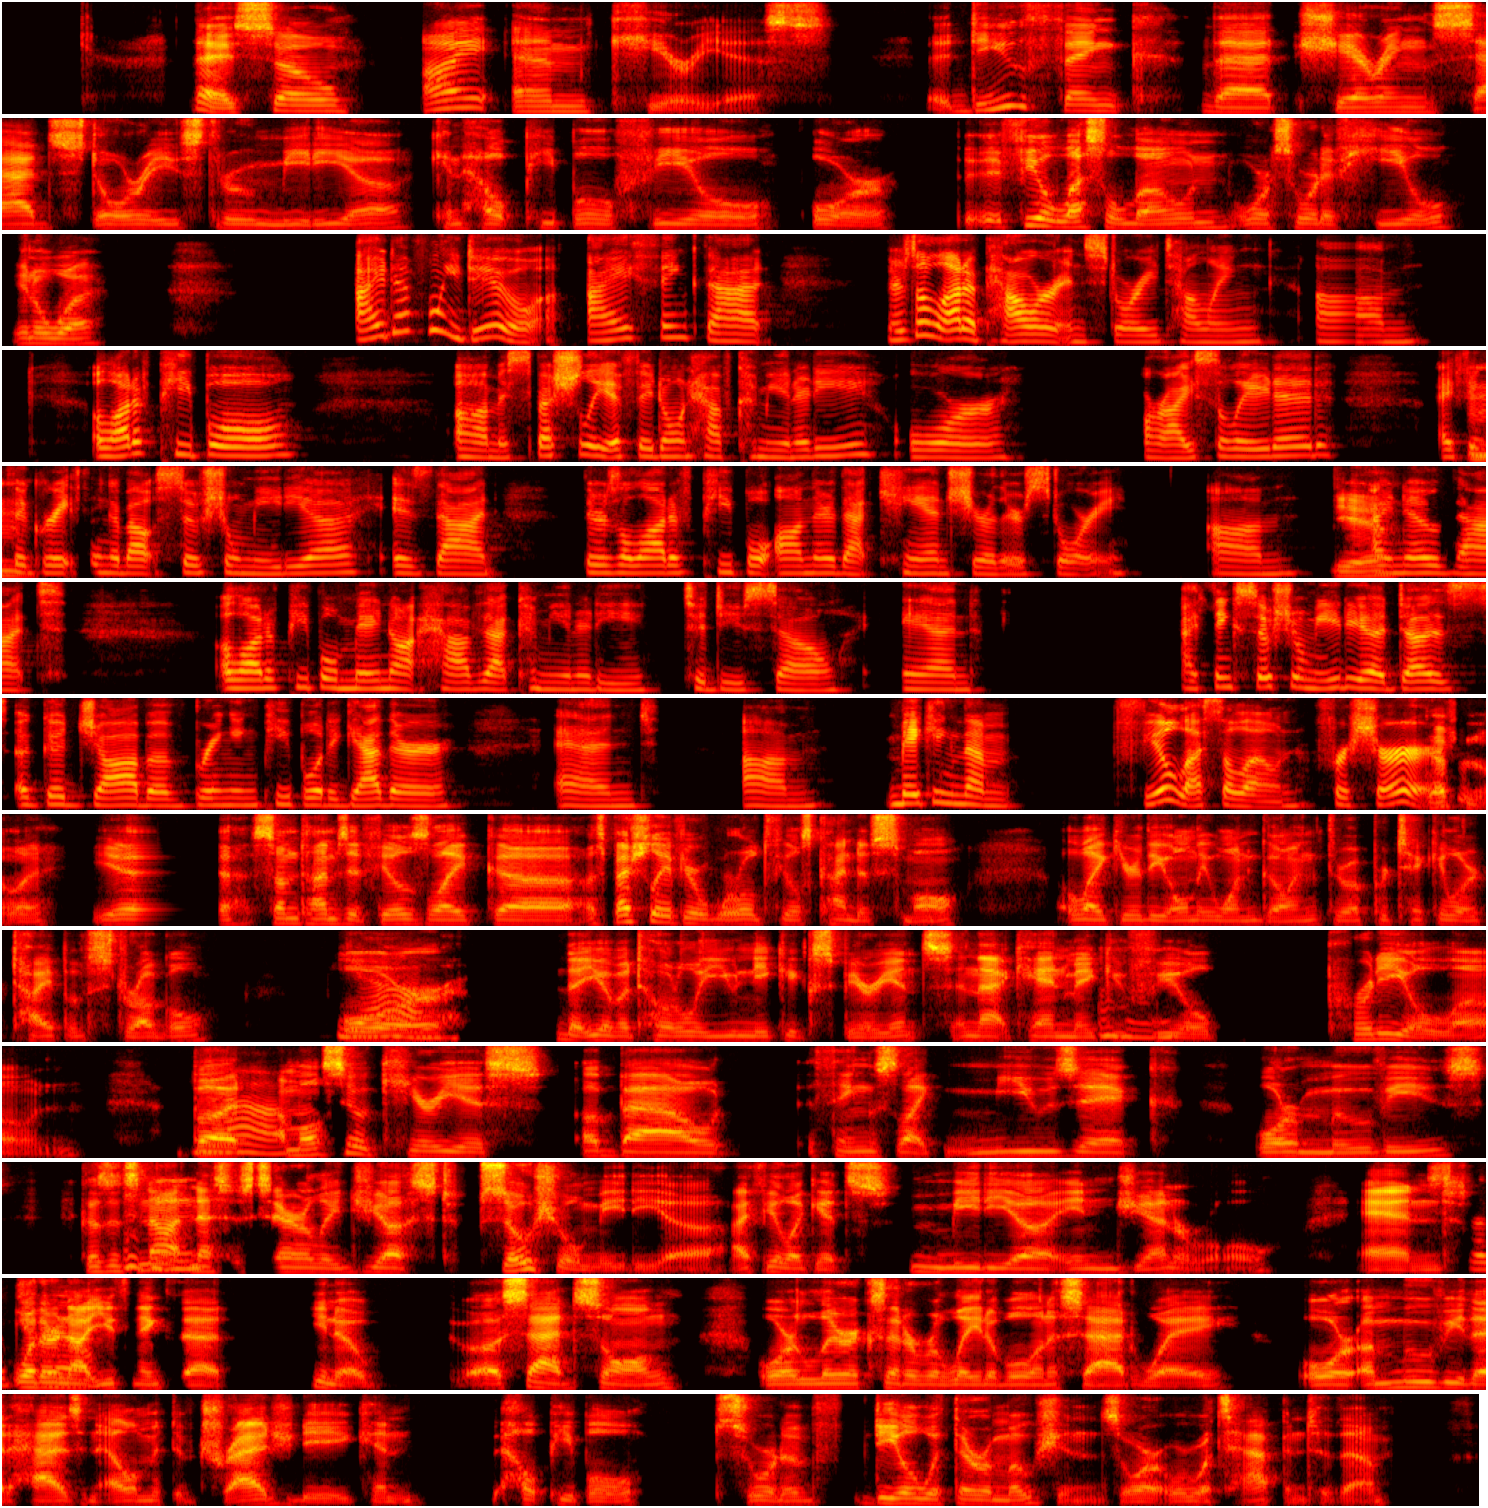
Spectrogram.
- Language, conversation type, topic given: English, unstructured, Should I share my sad story in media to feel less alone?
- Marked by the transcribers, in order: other background noise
